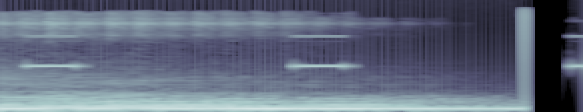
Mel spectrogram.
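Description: A loud, low droning hum that cuts off suddenly near the end, with a short high beep repeating about once a second.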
